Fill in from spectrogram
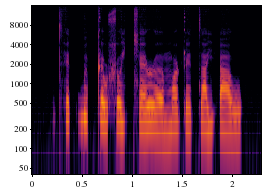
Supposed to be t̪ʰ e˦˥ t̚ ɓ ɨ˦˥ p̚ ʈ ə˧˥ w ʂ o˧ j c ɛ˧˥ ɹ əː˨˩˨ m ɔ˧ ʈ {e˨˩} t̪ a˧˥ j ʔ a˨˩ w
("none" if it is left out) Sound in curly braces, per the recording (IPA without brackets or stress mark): e˨˩˦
